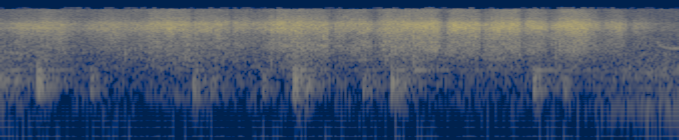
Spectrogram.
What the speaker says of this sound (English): You're going to use a paper towel and just give it a good coating of Crisco shortening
